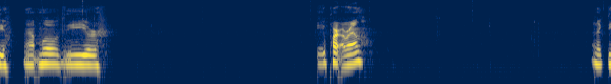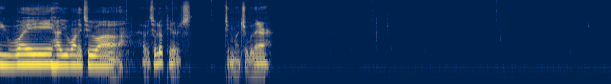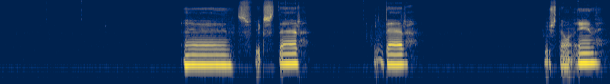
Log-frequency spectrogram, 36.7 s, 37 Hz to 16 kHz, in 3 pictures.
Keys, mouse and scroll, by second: 1.9 middle click, 3.0 middle click, 4.0 click, 7.4 click, 9.8 middle click, 11.2 scroll up 3, 13.0 click, 15.7 click, 16.7 middle click, 18.0 click, 20.0 middle click, 21.4 click, 22.4 middle click, 23.6-24.0 scroll down 2, 24.0 middle click, 25.3 click, 26.4 scroll down 1, 26.5 middle click, 28.8 middle click, 30.1 click, 31.9 middle click, 35.0 click.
